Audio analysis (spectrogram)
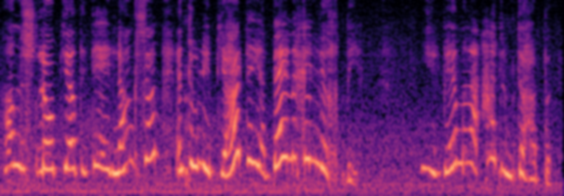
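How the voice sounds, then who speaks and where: Childlike, jealous little girl, extremely high voice, radio drama, faint noise. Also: sing-song, fast talker, darkish tone. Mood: accusing. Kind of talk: radio play acting.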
